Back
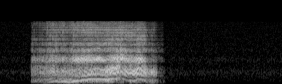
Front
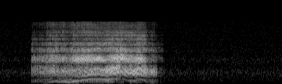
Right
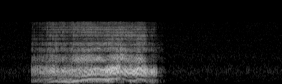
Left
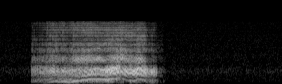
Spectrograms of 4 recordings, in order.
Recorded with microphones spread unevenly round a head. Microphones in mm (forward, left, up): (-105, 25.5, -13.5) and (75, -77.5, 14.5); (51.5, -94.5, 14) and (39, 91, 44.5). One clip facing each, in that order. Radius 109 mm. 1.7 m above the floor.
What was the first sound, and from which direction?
A zipper, straight behind.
